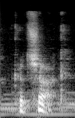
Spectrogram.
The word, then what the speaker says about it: Tkaczuk: the team made an announcement on the proper pronunciation of his name correcting the error from years prior walt cachuck ball would play with nhl greats such as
